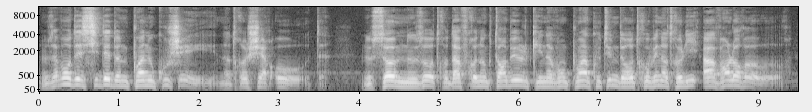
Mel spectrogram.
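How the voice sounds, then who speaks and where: A man's voice: mid-range voice, lively intonation, unhurried. Storybook role: carefree young card player, teasing, man reading. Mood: breezy. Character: flippant young man, keen gambler.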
